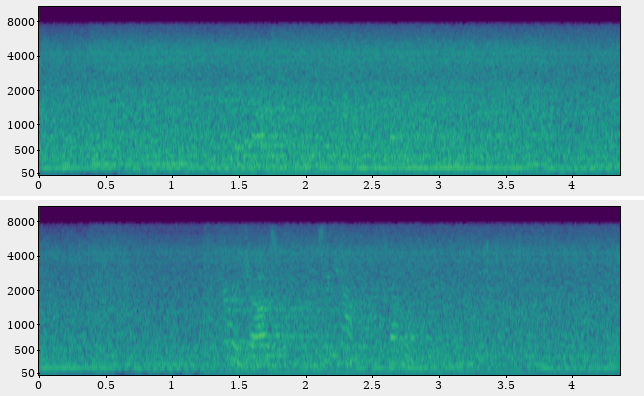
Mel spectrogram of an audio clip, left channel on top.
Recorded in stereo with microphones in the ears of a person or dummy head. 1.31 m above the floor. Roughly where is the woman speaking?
Centre.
